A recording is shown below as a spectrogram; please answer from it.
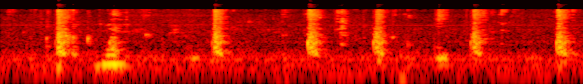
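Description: Computer keyboard typed slowly and unevenly: about ten separate key clacks with uneven gaps, plus a short low thump about a second in.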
